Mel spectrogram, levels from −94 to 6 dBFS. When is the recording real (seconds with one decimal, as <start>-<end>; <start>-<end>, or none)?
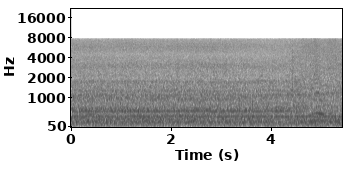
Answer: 3.2-4.4; 5.0-5.4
